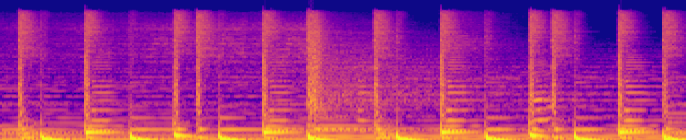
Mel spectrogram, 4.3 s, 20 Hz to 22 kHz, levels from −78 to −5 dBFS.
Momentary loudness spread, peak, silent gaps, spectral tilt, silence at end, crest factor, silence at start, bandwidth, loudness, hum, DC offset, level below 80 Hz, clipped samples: 3 LU; 0 dBFS; none; -5.5 dB/octave; 0 s; 12 dB; 0 s; 17 kHz; -14 LUFS; none; under 0.1%; -14 dBFS; under 0.1%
